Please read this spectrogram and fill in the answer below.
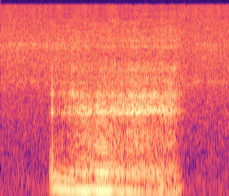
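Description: A single deep, buzzing, drawn-out snore lasting over a second, typical of a short-nosed large dog snoring.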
